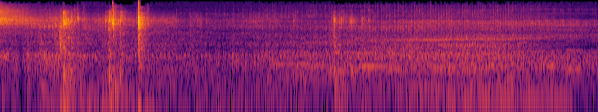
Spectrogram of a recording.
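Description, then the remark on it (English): A large tour bus engine idles with a steady low rumble at the end of a tour at Loch Ness, Scotland, while a few sharp clunks and rattles ring out near the start and a brief clatter follows midway. “If you can get back on the bus, we'll return to the hotel.”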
